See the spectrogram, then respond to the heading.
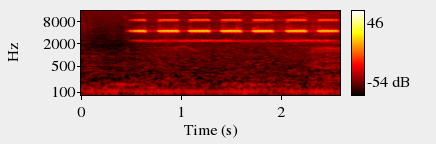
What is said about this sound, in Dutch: Kan je hier krekels in monteren?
